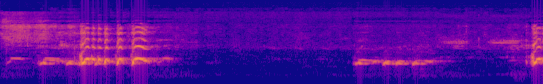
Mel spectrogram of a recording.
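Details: Zebra dove of a local strain: a short burst of rapid low cooing trills, a long silence, then a softer trilled phrase, with faint high whistles.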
